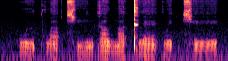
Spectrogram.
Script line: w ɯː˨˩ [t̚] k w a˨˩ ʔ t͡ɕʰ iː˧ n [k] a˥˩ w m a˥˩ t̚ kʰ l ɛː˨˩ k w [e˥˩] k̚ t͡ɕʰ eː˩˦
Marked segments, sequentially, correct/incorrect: correct, correct, incorrect

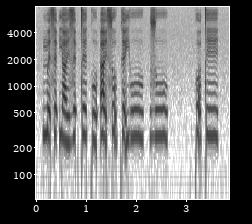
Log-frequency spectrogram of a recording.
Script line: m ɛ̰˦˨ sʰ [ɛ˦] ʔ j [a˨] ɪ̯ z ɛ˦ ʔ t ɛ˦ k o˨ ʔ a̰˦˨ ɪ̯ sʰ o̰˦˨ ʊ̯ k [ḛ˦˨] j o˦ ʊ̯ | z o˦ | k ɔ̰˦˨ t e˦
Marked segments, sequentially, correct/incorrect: correct, correct, incorrect

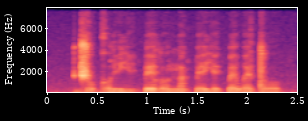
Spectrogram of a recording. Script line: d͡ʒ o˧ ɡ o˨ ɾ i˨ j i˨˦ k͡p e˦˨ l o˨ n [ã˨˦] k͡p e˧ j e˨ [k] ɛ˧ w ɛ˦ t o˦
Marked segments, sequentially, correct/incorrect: incorrect, incorrect

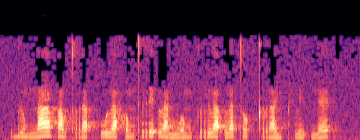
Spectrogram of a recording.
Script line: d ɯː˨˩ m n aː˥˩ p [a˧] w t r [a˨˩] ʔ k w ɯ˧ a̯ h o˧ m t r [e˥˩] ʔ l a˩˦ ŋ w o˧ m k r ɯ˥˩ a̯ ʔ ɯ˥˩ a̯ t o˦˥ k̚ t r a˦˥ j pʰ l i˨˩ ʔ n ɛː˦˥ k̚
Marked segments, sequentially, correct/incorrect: correct, correct, correct

